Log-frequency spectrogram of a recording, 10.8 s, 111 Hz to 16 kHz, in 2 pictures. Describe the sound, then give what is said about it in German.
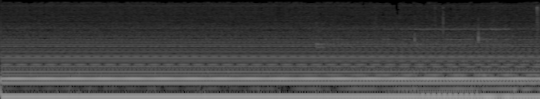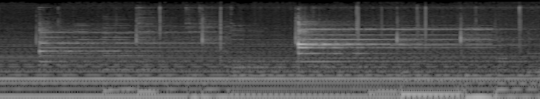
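A loud, steady low-pitched hum drones without a break, made of several deep sustained tones layered together, while faint higher crackling textures surface briefly partway through. “Irgendwann war das dann, ich glaube, es ist ein Samstag, wache ich dann nachts um 3 auf und habe einen unwahrscheinlichen lauten Brummton im Kopf.”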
